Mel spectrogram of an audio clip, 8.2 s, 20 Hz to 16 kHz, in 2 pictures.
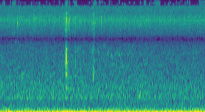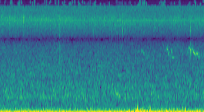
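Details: A steady, low droning hum of Carniolan honey bees at a backyard hive, three days after being installed from a nuc in spring (late April 2013), with bees moving in and out well.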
